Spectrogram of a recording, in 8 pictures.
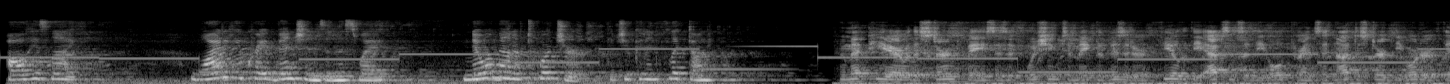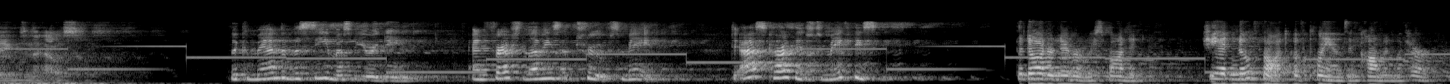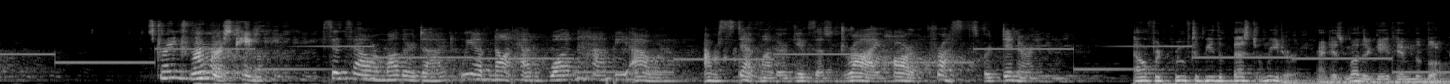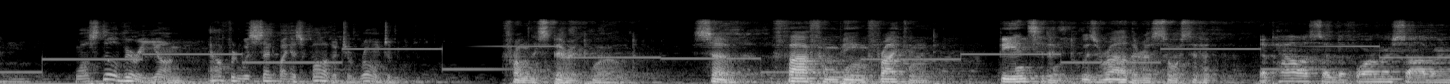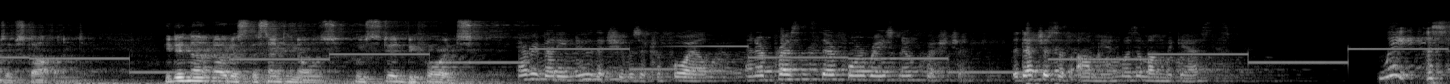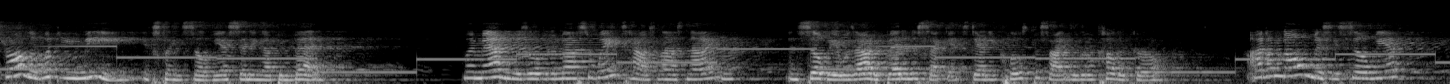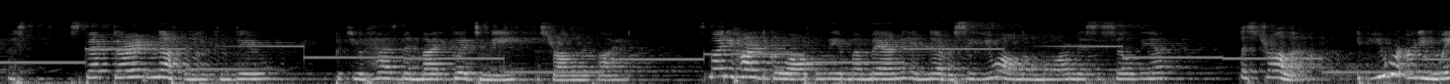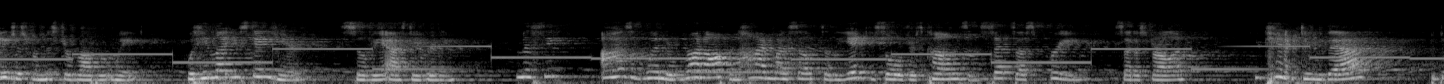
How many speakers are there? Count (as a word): ten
